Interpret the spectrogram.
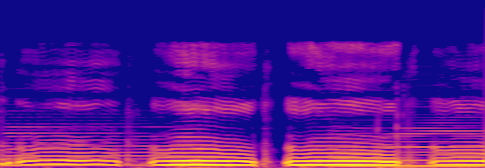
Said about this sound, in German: Und in dieser auf- und abfallenden Linie weinen im Durchschnitt auch die meisten deutschen Babys.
